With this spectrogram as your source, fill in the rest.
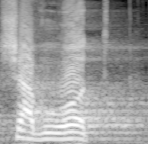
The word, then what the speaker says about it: Shavuot: fiesta de las semanas y eso se pronuncia shavuot la fiesta de las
